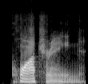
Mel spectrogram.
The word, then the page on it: quatrain: American English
